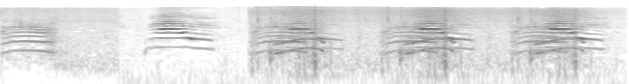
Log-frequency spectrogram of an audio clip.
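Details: A domestic cat gives a series of meows: two separate clear meows, then three longer rising-and-falling meows roughly every second and a half, over a faint hiss.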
